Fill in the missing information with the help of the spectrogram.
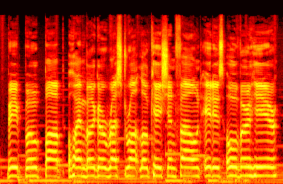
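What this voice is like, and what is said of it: Robot voice. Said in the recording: “in a robot voice”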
